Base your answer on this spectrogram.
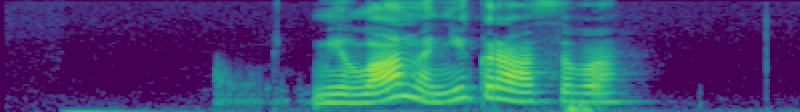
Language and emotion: Russian, positive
